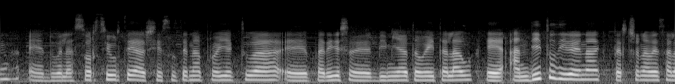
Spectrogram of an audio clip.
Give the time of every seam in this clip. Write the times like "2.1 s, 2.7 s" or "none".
4.8 s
